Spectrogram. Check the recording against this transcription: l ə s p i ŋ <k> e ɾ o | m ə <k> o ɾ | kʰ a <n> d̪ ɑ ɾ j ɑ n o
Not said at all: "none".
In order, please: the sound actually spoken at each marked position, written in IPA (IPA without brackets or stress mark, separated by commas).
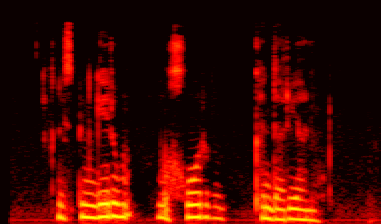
ɡ, x, n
